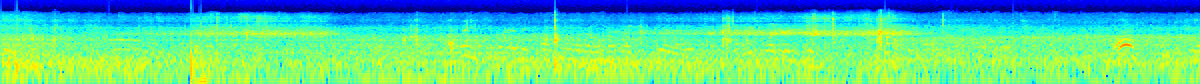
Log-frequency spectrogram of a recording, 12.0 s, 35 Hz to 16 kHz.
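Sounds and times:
street background: 0:00.0 - 0:12.0
faint voices: 0:04.4 - 0:12.0.

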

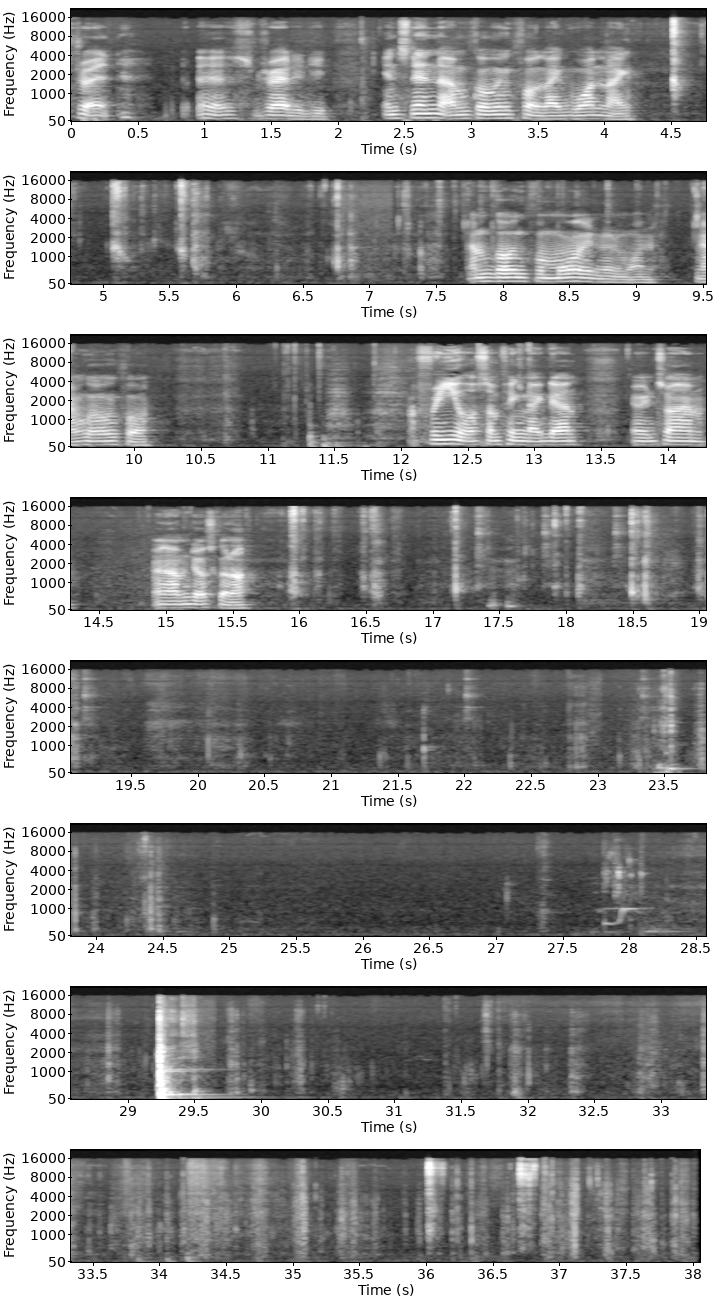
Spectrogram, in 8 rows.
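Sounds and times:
dull bump: 0:29.3 - 0:29.8
pretzel sticks crunching: 0:31.6 - 0:38.0.

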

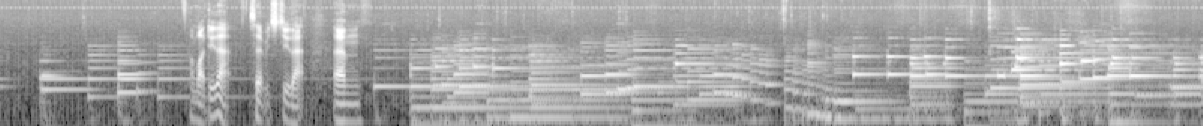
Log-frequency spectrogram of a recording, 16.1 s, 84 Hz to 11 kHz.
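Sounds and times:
digital piano playing jazz chords: 0:00.0 - 0:16.0.

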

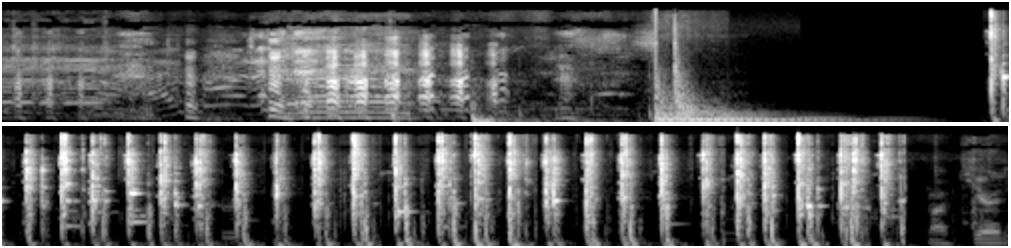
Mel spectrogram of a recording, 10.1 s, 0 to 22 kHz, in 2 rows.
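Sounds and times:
hatchet chopping wood: 0:04.9 - 0:09.6.

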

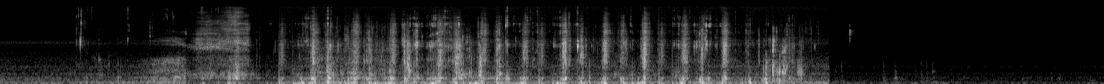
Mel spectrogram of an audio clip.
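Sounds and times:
close chewing with wet mouth sounds: 0:00.8 - 0:08.3.

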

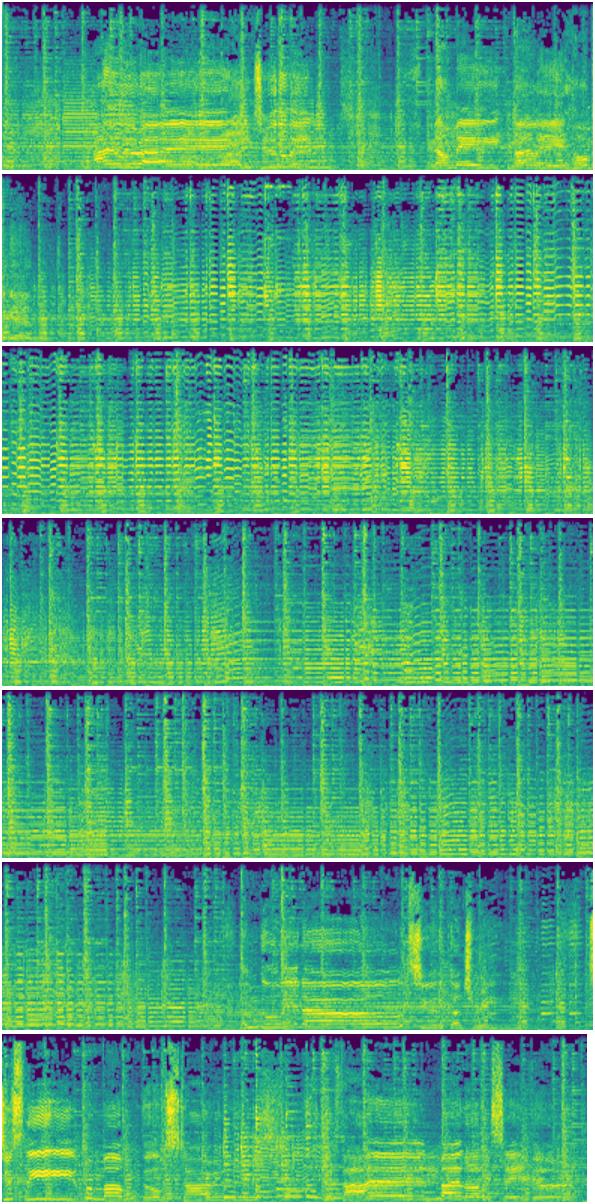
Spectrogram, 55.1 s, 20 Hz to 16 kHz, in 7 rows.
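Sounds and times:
country band playing: 0:00.0 - 0:55.0
fiddle lead: 0:00.0 - 0:55.0.

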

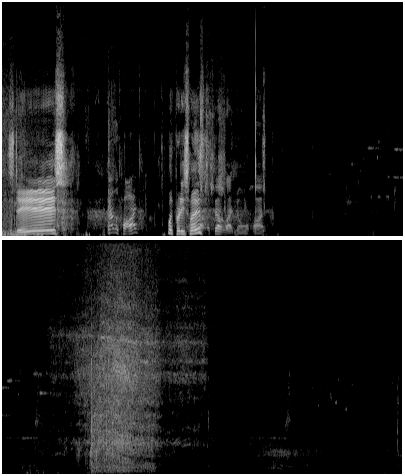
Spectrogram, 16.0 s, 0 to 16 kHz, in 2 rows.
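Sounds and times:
bike clicks and rattles: 0:09.4 - 0:11.7.

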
